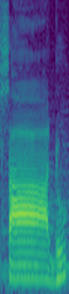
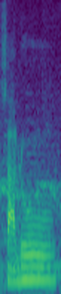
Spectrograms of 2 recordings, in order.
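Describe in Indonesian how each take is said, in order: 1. Vokal suku kata pertama panjang dan menonjol. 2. Vokal suku kata kedua ditekankan dan menonjol. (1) "maka A-nya A panjang" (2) "U-nya terlalu ditekankan"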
